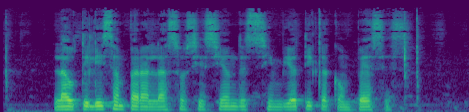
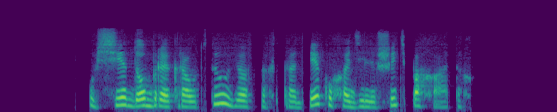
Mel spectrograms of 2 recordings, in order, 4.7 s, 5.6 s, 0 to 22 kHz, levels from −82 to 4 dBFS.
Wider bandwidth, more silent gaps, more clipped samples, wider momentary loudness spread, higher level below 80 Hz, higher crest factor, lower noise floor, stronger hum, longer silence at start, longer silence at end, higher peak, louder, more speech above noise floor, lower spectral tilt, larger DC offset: first, 16.5 kHz vs 7.8 kHz; neither; neither; second, 10 LU vs 16 LU; first, -52 dBFS vs -68 dBFS; about the same, 20 dB vs 18 dB; second, -52 dBFS vs -90 dBFS; neither; second, 0.05 s vs 0.9 s; second, 0.5 s vs 0.9 s; about the same, -2 dBFS vs -4 dBFS; about the same, -20 LUFS vs -20 LUFS; second, 32 dB vs 70 dB; second, -4 dB/octave vs -5.5 dB/octave; neither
